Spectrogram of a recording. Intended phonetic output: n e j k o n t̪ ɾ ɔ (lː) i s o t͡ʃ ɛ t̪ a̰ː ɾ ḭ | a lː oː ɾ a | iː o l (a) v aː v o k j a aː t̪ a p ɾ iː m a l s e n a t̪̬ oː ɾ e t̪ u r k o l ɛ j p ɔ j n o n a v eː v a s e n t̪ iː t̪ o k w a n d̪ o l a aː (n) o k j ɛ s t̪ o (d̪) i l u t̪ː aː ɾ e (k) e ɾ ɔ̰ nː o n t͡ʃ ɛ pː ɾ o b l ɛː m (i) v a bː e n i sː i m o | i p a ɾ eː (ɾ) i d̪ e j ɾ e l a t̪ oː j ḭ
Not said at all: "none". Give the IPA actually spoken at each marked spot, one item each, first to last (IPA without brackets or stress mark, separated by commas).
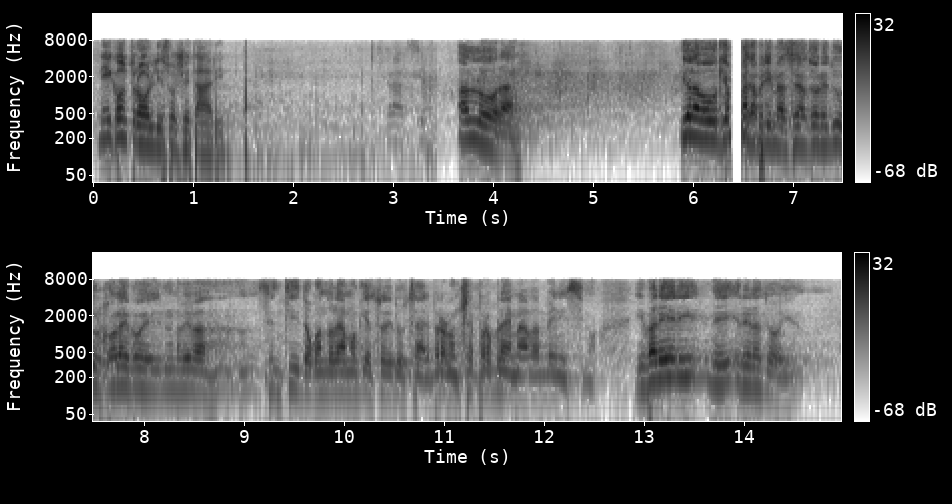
lː, a, m, d̪, p, a, ɾ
